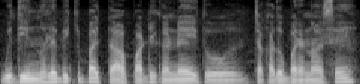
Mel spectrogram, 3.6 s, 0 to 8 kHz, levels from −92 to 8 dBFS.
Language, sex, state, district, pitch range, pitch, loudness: Nagamese, male, Nagaland, Kohima, 85-105 Hz, 95 Hz, -17 LUFS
